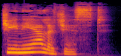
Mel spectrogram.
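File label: "genealogist", British English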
